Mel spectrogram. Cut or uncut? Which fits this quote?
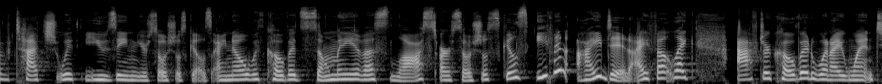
uncut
